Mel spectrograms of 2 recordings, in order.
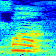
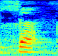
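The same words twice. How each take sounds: First: The syllable ends without a glottal stop. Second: The syllable ends with a glottal stop. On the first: The speaker calls it wrong. "jangan baca fa" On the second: The speaker calls it right. "ni hamzah yang mati"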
